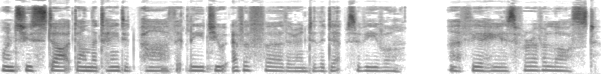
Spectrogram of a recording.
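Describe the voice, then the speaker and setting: An actress playing an earnest, solemn young Jedi warrior in a video game, with formal, grave delivery. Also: female voice, on the low side, little pitch movement, brisk, a little mellow, breathy edge, no room sound. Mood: grave, sorrowful. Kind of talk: dramatic video game acting.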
